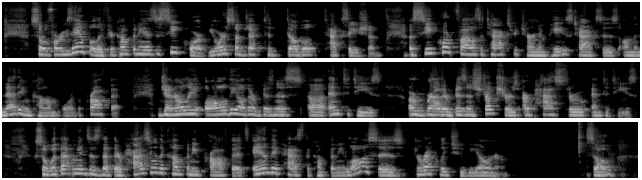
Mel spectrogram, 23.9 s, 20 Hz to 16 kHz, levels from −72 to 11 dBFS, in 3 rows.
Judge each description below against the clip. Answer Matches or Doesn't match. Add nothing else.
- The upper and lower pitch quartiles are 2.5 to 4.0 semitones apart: Doesn't match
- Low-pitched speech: Doesn't match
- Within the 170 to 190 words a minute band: Matches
